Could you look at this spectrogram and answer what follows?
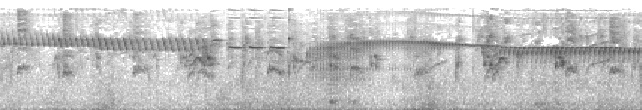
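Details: A kept Siberian rubythroat sings fast, rattling high trills and sustained whistled phrases that run into one another, against a steady background hiss.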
